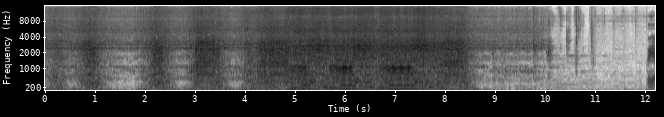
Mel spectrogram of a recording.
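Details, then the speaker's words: Honda Scoopy (K44) scooter with CVT components removed, checking engine alone: several smooth throttle blips with even note and no knocking; engine and crank area normal, fault lies in CVT, normal engine revving. "the engine is already about to roar, Kang Bu, this means that the condition of the engine is normal, yes, for the producer."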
